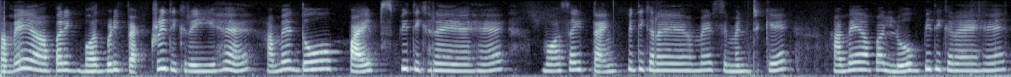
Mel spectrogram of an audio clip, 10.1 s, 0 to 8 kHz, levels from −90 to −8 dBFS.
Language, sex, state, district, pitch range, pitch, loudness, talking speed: Hindi, female, Maharashtra, Chandrapur, 250-300 Hz, 270 Hz, -22 LUFS, 210 wpm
